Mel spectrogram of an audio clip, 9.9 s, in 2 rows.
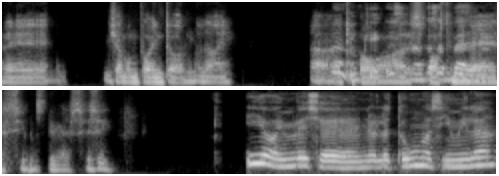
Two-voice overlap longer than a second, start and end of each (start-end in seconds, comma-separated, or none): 3.3-4.9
